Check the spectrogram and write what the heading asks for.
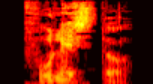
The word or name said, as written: funesto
